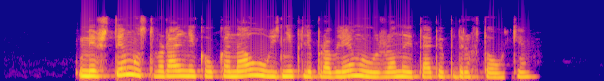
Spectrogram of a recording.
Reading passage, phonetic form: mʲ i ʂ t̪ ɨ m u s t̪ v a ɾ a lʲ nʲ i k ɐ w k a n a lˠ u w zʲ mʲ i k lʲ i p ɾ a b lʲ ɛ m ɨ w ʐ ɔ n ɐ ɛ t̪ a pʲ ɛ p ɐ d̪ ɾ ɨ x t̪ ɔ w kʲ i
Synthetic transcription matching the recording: mʲ i ʂ t̪ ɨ m u s t̪ v a ɾ a lʲ nʲ i k ɐ w k a n a lˠ u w zʲ nʲ i k lʲ i p ɾ a b lʲ ɛ m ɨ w ʐ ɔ n ɐ ɛ t̪ a pʲ ɛ p ɐ d̪ ɾ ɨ x t̪ ɔ w kʲ i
